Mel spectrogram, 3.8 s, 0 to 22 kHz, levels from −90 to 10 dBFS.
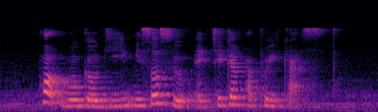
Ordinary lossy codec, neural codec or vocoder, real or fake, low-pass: none; none; real; none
